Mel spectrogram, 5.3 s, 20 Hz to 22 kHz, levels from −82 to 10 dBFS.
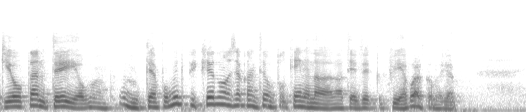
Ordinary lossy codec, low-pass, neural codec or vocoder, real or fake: none; none; codec, 16 kHz, 1 kbps, X-Codec, HuBERT features, trained on general audio; fake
